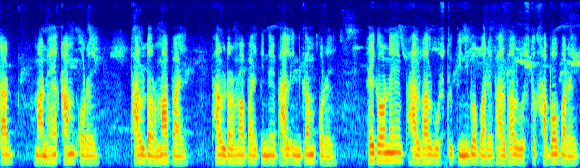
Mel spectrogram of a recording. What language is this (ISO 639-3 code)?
asm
